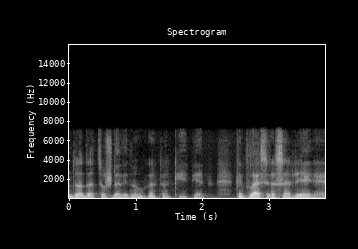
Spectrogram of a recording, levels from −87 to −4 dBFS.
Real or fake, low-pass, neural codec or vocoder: fake; 7.2 kHz; codec, 16 kHz, 0.8 kbps, ZipCodec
